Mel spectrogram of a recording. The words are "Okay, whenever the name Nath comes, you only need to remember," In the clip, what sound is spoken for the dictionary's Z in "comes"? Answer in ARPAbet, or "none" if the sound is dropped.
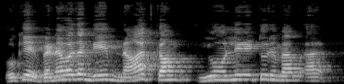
none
